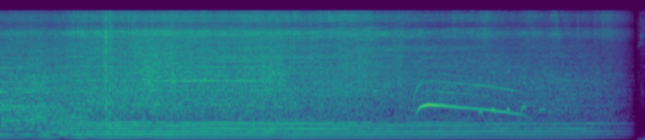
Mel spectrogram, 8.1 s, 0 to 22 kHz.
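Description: Ventrac 4520 compact tractor with its Tough Cut brush mower running at a steady speed, a constant engine hum that swells over the first second or so and then slowly fades. A single falling whistle, about a second and a half long, sounds about five seconds in.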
